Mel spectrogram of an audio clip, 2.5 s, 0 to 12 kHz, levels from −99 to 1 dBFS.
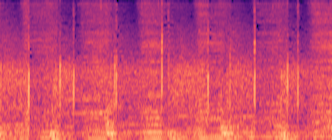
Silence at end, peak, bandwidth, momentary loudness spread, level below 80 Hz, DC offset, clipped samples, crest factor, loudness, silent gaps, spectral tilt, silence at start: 0 s; 0 dBFS; 12 kHz; 1 LU; -28 dBFS; under 0.1%; under 0.1%; 18 dB; -18 LUFS; none; -4.5 dB/octave; 0 s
